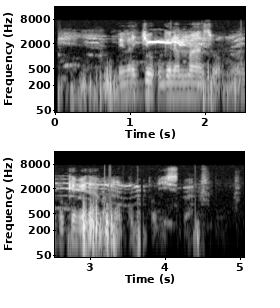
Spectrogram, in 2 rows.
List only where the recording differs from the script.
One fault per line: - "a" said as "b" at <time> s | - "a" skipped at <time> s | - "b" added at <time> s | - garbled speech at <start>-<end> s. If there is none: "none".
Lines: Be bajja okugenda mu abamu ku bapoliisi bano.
- "maaso n'okukebera" added at 1.8 s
